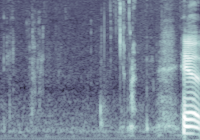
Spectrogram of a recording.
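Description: A pause in a man's talk: quiet room tone, then a few faint short clicks in the second half, before he says "yeah" near the end.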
